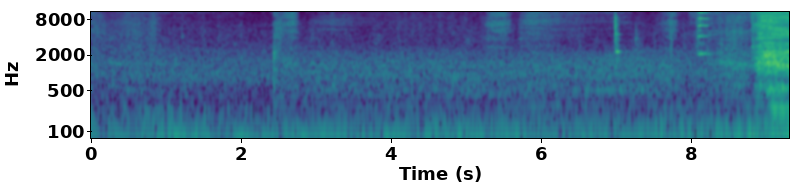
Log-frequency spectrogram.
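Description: A door handle rattles and clicks.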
